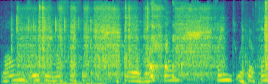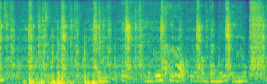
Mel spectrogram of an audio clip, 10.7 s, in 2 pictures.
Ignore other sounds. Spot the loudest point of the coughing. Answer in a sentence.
The volume of the coughing peaks at 3 seconds.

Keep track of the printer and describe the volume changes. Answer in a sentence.
The loudness of the printer stays about the same.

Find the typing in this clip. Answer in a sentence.
The typing can be heard from 0.2 to 2.1 s and from 5.8 to 7.5 s.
